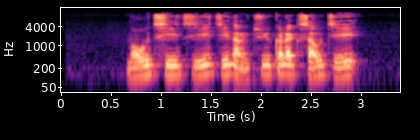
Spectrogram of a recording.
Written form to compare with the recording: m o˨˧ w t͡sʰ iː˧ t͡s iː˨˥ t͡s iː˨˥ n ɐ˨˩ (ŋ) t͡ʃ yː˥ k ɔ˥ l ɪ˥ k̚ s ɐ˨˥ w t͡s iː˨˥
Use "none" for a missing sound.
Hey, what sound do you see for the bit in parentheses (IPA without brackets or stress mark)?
ŋ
